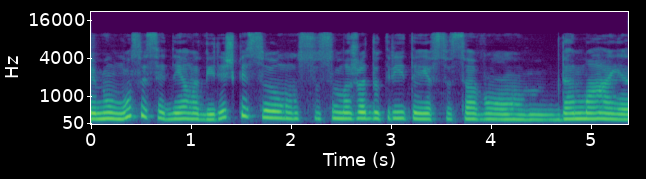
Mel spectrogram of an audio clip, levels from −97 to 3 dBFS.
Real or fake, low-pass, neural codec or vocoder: fake; 9.9 kHz; autoencoder, 22.05 kHz, a latent of 192 numbers a frame, VITS, trained on one speaker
